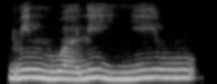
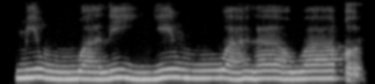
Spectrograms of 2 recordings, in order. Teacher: Nun sukun ketemu sama waw ya. Itu ada sifat gunnah di situ. Tidak min waliyu itu tidak, tapi mi waliyi wala waq gitu ya, sama yang nun sukun ketemu ya.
